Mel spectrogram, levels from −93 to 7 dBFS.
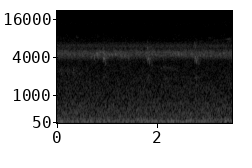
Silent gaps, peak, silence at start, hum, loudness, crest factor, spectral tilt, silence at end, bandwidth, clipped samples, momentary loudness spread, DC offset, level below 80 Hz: none; -44 dBFS; 0 s; none; -58 LUFS; 16 dB; -2.5 dB/octave; 0 s; 16 kHz; under 0.1%; 3 LU; under 0.1%; -72 dBFS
